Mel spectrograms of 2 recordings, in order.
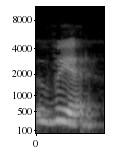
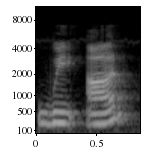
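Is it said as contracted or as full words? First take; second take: contracted; full words. First: It is said as one contracted syllable. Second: It is said as two full separate words.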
